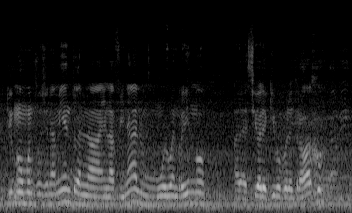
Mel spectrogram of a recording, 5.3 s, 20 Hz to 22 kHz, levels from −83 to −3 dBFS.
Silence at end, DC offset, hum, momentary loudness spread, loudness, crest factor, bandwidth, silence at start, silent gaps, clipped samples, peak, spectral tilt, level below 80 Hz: 0 s; under 0.1%; none; 7 LU; -35 LUFS; 16 dB; 13 kHz; 0 s; none; under 0.1%; -20 dBFS; -7 dB/octave; -64 dBFS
